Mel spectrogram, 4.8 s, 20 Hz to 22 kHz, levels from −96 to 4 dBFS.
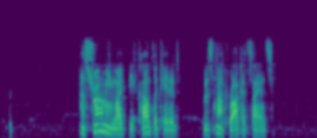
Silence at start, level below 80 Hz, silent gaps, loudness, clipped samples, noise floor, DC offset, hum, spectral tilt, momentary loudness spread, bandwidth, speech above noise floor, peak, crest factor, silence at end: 1.2 s; -70 dBFS; none; -29 LUFS; under 0.1%; -86 dBFS; under 0.1%; none; -4.5 dB/octave; 12 LU; 8.2 kHz; 57 dB; -10 dBFS; 22 dB; 0.7 s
